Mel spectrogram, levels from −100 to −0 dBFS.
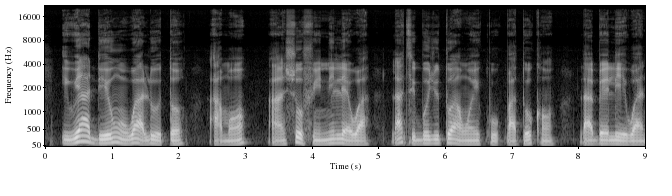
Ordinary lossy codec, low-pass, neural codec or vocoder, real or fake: none; 19.8 kHz; none; real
